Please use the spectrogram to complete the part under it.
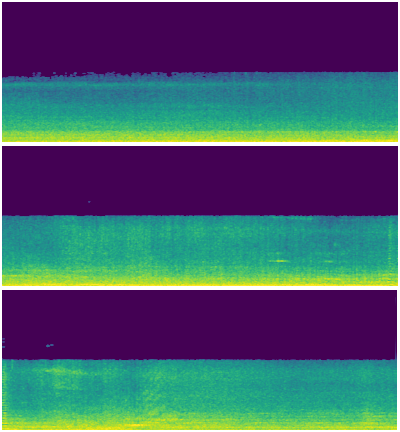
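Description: A bus engine rumbles loudly as the bus approaches and passes close by.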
